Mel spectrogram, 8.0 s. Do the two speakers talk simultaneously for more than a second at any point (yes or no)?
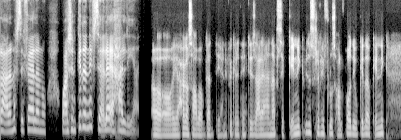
no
